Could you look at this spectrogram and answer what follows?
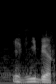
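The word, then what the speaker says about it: Viber: Ну вот зачем нужен Вайбер? Вибер, вот. правильно говорить.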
